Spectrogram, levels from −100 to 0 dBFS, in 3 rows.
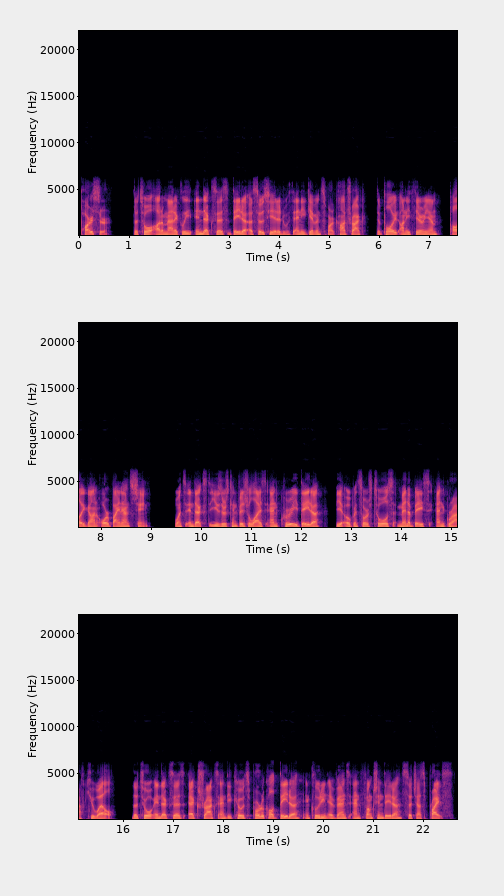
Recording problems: high frequencies cut off; noticeable; nothing above 5.5 kHz

